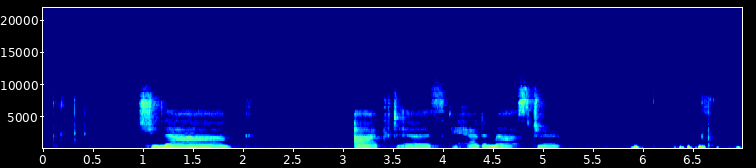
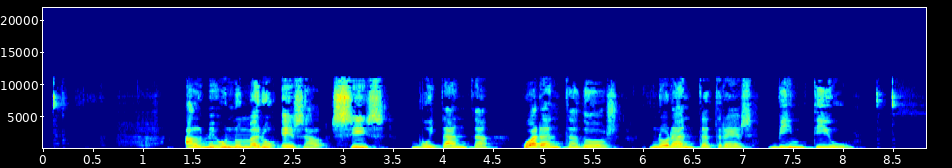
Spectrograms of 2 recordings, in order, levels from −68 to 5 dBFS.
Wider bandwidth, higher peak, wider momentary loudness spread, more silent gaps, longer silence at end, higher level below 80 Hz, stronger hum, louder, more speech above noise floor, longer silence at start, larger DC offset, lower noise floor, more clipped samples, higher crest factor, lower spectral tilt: about the same, 11.5 kHz vs 11.5 kHz; second, -16 dBFS vs -4 dBFS; first, 22 LU vs 16 LU; neither; second, 0 s vs 0.3 s; about the same, -68 dBFS vs -68 dBFS; neither; second, -35 LUFS vs -23 LUFS; about the same, 34 dB vs 37 dB; about the same, 0.15 s vs 0.1 s; neither; first, -69 dBFS vs -61 dBFS; neither; about the same, 20 dB vs 22 dB; about the same, -4 dB/octave vs -3.5 dB/octave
